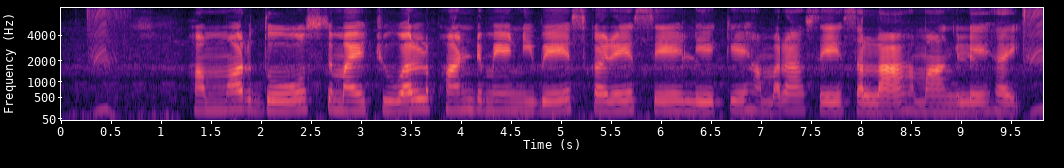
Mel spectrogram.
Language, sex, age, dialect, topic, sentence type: Magahi, female, 31-35, Western, banking, statement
